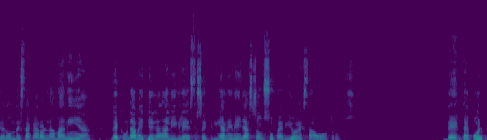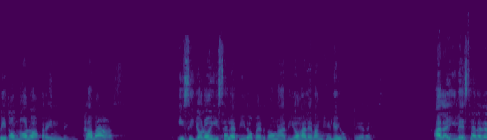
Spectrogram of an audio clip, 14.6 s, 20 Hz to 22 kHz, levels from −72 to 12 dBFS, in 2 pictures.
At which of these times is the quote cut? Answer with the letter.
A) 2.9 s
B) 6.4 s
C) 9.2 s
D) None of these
A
